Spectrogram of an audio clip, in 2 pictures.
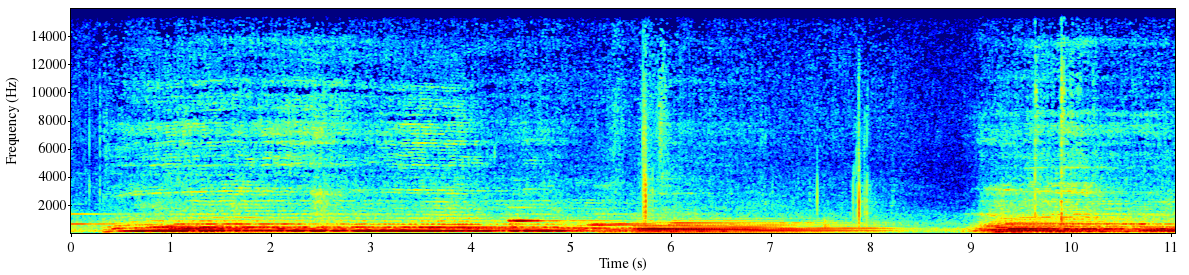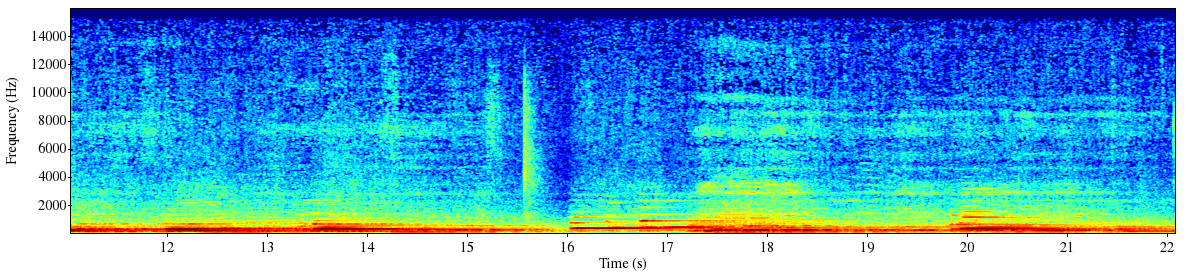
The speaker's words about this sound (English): As we're in prayer, as we're humming it, thank you, Lord Jesus.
